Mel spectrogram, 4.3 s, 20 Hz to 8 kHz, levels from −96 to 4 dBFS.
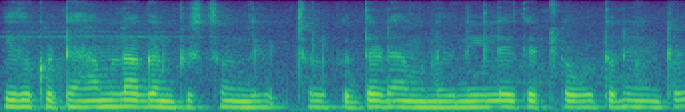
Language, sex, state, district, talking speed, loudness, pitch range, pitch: Telugu, female, Telangana, Nalgonda, 195 wpm, -17 LUFS, 160-170 Hz, 165 Hz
